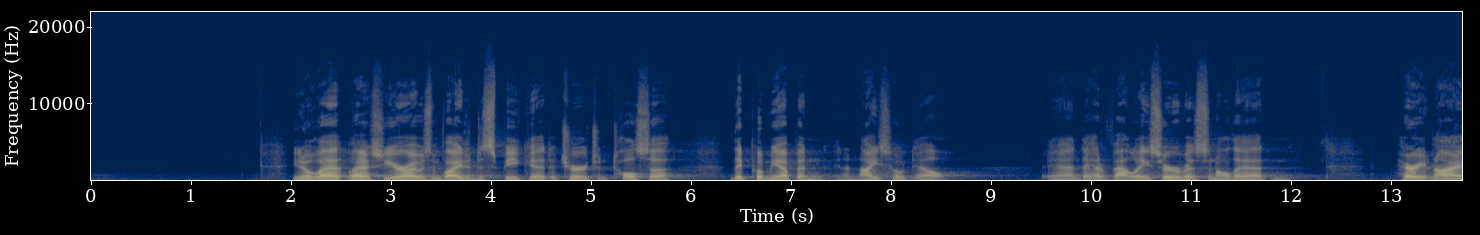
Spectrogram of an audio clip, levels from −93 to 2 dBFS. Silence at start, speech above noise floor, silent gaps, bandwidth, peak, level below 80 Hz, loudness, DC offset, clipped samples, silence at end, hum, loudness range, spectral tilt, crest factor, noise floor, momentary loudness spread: 2.05 s; 46 dB; none; 15 kHz; -12 dBFS; -74 dBFS; -33 LUFS; under 0.1%; under 0.1%; 0 s; none; 6 LU; -5 dB/octave; 22 dB; -79 dBFS; 12 LU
